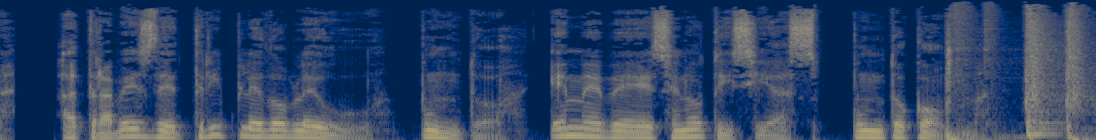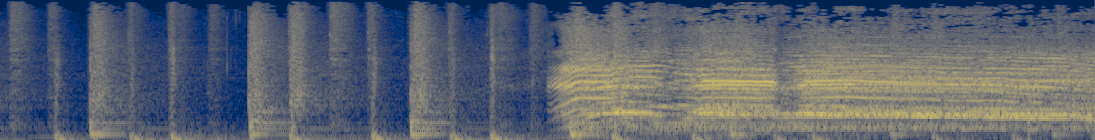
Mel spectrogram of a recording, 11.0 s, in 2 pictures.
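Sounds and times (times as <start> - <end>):
speech: 0.3 - 5.1
crowd of guests shouting: 8.2 - 10.9.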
